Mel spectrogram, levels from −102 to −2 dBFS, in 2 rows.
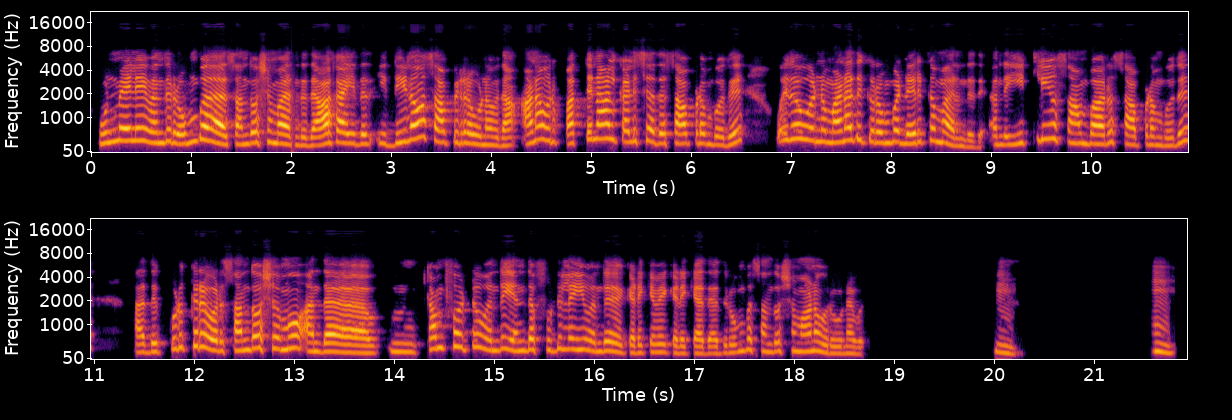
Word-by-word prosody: உண்மையிலேயே, 350 Hz, +3 st, +3 dB
வந்து 290 Hz, +3 st, -1 dB
ரொம்ப 320 Hz, +8 st, -2 dB, 0.4 s
சந்தோஷமா 285 Hz, +2 st, +1 dB
இருந்தது. 225 Hz, -1 st, -3 dB
ஆகா 295 Hz, +1 st, +4 dB
இது 265 Hz, -1 st, -2 dB, 0.3 s
தினம் 400 Hz, +9 st, +4 dB
சாப்புடுற 305 Hz, -2 st, +1 dB
உணவுதான். 225 Hz, -2 st, -1 dB
ஆனா, 380 Hz, -, +4 dB
ஒரு 315 Hz, -, -8 dB
பத்து 275 Hz, 0 st, +1 dB
நாள் 405 Hz, 0 st, +4 dB
கழித்து 315 Hz, +2 st, -1 dB
அத 275 Hz, -1 st, -1 dB
சாப்புடும்போது 270 Hz, -2 st, 0 dB, 0.5 s
ஏதோ 400 Hz, +2 st, +1 dB
ஒண்ணு 325 Hz, -2 st, -3 dB
மனதுக்கு 360 Hz, 0 st, +1 dB
ரொம்ப 290 Hz, +3 st, -2 dB
நெருக்கமா 300 Hz, +3 st, 0 dB
இருந்தது. 180 Hz, -5 st, -10 dB
அந்த 240 Hz, 0 st, -6 dB, 0.2 s
இட்லியும், 390 Hz, +7 st, -4 dB
சாம்பாரும் 275 Hz, +1 st, +2 dB
சாப்புடும்போது 235 Hz, +2 st, -3 dB, 0.5 s
அது 230 Hz, +1 st, -2 dB, 0.2 s
குடுக்குற 365 Hz, +4 st, -1 dB
ஒரு 260 Hz, -2 st, -1 dB
சந்தோஷமும், 330 Hz, +3 st, +1 dB
அந்த 245 Hz, 0 st, +1 dB, 1.0 s
கம்ஃபர்ட்டும் 345 Hz, 0 st, -1 dB
வந்து 280 Hz, +4 st, -5 dB
எந்த 270 Hz, +3 st, 0 dB
ஃபுட்லேயும் 300 Hz, -1 st, -4 dB
வந்து 260 Hz, +1 st, -1 dB, 0.2 s
கிடைக்கவே 220 Hz, +2 st, -4 dB
கிடைக்காது. 195 Hz, -1 st, -3 dB
அது 210 Hz, +2 st, -9 dB
ரொம்ப 280 Hz, +4 st, -5 dB
சந்தோஷமான 250 Hz, +1 st, -3 dB
ஒரு 195 Hz, -, -7 dB
உணவு. 190 Hz, -2 st, -8 dB, 1.3 s
ம். 205 Hz, -6 st, -9 dB, 1.3 s
ம். 230 Hz, -5 st, -4 dB
280 Hz, 125 wpm, -21 LUFS, 240-325 Hz, 1.3 s, ஆகா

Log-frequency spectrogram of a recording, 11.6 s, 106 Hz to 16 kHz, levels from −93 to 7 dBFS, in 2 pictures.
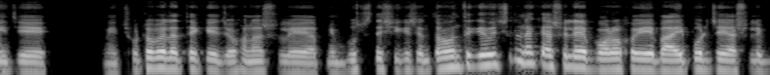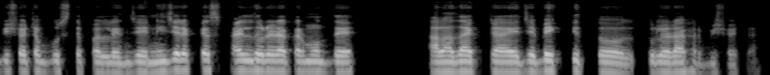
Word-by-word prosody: এই 130 Hz, -, -3 dB
যে 130 Hz, -, +1 dB, 0.5 s
মানে 120 Hz, -, -11 dB
ছোটবেলা 170 Hz, +1 st, +4 dB
থেকে 155 Hz, -1 st, 0 dB
যখন 135 Hz, +1 st, -2 dB
আসলে 130 Hz, -1 st, -7 dB, 0.2 s
আপনি 125 Hz, -, -12 dB
বুঝতে 145 Hz, +2 st, -6 dB
শিখেছেন 150 Hz, 0 st, -5 dB
তখন 175 Hz, +3 st, +5 dB
থেকে 205 Hz, -1 st, 0 dB
হয়েছিল? 215 Hz, +5 st, +1 dB
নাকি 240 Hz, -2 st, +1 dB
আসলে 190 Hz, -1 st, +2 dB, 0.2 s
বড় 155 Hz, 0 st, +5 dB
হয়ে 155 Hz, -1 st, +6 dB
বা 145 Hz, -, +6 dB
এই -, -, -1 dB
পর্যায়ে 150 Hz, -2 st, +2 dB
আসলে 140 Hz, +1 st, -8 dB
বিষয়টা 140 Hz, 0 st, -5 dB
বুঝতে 140 Hz, 0 st, -10 dB
পারলেন? 125 Hz, -1 st, -3 dB
যে 135 Hz, -, -1 dB
নিজের 135 Hz, +3 st, +1 dB
একটা 150 Hz, -, -2 dB
স্টাইল 145 Hz, 0 st, -2 dB
ধরে 140 Hz, -1 st, +2 dB
রাখার 140 Hz, 0 st, -2 dB
মধ্যে 130 Hz, 0 st, -2 dB, 0.7 s
আলাদা 130 Hz, +1 st, +2 dB
একটা 135 Hz, -, -6 dB
এই -, -, -4 dB
যে 135 Hz, -, +1 dB
ব্যক্তিত্ব 145 Hz, 0 st, -2 dB, 0.4 s
তুলে 130 Hz, -1 st, -2 dB
রাখার 125 Hz, -1 st, -7 dB
বিষয়টা? 105 Hz, -2 st, -22 dB
140 Hz, 205 wpm, -24 LUFS, 130-155 Hz, 0.7 s, হয়ে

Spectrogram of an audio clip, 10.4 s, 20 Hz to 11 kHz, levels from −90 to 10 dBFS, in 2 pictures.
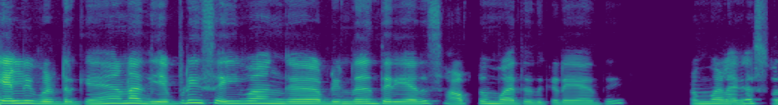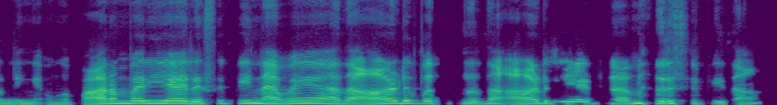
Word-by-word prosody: கேள்விப்பட்டுருக்கேன். 215 Hz, -5 st, +2 dB
ஆனா 255 Hz, +1 st, +3 dB
அது 215 Hz, -, -3 dB
எப்படி 260 Hz, +9 st, -3 dB, 0.2 s
செய்வாங்க? 230 Hz, -1 st, 0 dB, 0.2 s
அப்படின்றதும் 205 Hz, +2 st, -2 dB
தெரியாது. 200 Hz, +2 st, -1 dB
சாப்ட்டும் 205 Hz, +4 st, -4 dB
பார்த்ததும் 190 Hz, -2 st, -4 dB
கெடையாது. 180 Hz, +2 st, -7 dB, 0.5 s
ரொம்ப 195 Hz, +2 st, -4 dB
அழகா 195 Hz, +1 st, -3 dB
சொன்னீங்க. 185 Hz, -2 st, -6 dB
உங்க 170 Hz, -1 st, -9 dB
பாரம்பரிய 245 Hz, +5 st, +4 dB, 0.2 s
ரெசிபின்னாவே 235 Hz, +1 st, +1 dB, 0.2 s
அத 200 Hz, -, -1 dB, 0.2 s
ஆடு 250 Hz, +3 st, +4 dB
பத்தினது 220 Hz, -2 st, -4 dB
தான். 215 Hz, -, 0 dB
ஆடு 220 Hz, +2 st, +3 dB
ரிலேட்டடான 205 Hz, +3 st, -1 dB
ரெசிபி 200 Hz, -4 st, -7 dB
தான். 180 Hz, -, -7 dB
210 Hz, 140 wpm, -20 LUFS, 195-235 Hz, 0.5 s, பாரம்பரிய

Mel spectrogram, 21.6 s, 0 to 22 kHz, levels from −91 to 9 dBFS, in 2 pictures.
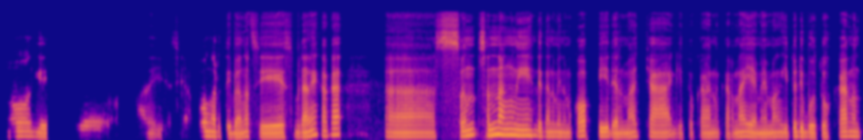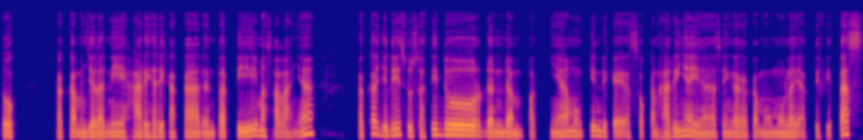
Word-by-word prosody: Oh 125 Hz, 0 st, -1 dB
gitu, 110 Hz, -1 st, -6 dB, 0.7 s
baik, 105 Hz, -3 st, -16 dB, 0.2 s
sekarang -, -, -26 dB
aku -, -, -5 dB
ngerti 120 Hz, -3 st, -2 dB
banget 115 Hz, +4 st, 0 dB
sih 105 Hz, 0 st, +2 dB, 0.2 s
sebenernya, 115 Hz, +8 st, +1 dB
Kakak, 165 Hz, +6 st, +2 dB, 0.6 s
eee, 110 Hz, 0 st, 0 dB, 0.3 s
sen 130 Hz, +3 st, +3 dB, 0.2 s
senang 160 Hz, +2 st, +5 dB
nih 150 Hz, 0 st, +4 dB
dengan 115 Hz, -1 st, -1 dB
minum 110 Hz, -1 st, -3 dB
kopi 135 Hz, -2 st, +1 dB
dan 105 Hz, 0 st, +1 dB
matcha 115 Hz, 0 st, -2 dB, 0.3 s
gitu 100 Hz, -1 st, -13 dB
kan. 105 Hz, 0 st, -4 dB
Karena 105 Hz, +2 st, -4 dB
ya 110 Hz, -, +2 dB
memang 110 Hz, +2 st, -1 dB
itu 110 Hz, +2 st, -1 dB
dibutuhkan 110 Hz, +2 st, 0 dB
untuk, 115 Hz, 0 st, 0 dB, 0.5 s
Kakak, 110 Hz, +3 st, -1 dB
menjalani 115 Hz, +1 st, +1 dB
hari-hari, 115 Hz, +1 st, -1 dB
Kakak 115 Hz, 0 st, -1 dB
dan 105 Hz, +1 st, -3 dB
tapi 125 Hz, +3 st, +2 dB
masalahnya, 115 Hz, +1 st, -2 dB, 0.6 s
Kakak, 180 Hz, +13 st, -1 dB
jadi 150 Hz, +4 st, +3 dB
susah 130 Hz, -2 st, -2 dB
tidur 155 Hz, -3 st, +7 dB
dan 115 Hz, 0 st, +3 dB
dampaknya 110 Hz, 0 st, -3 dB, 0.2 s
mungkin 120 Hz, +4 st, -2 dB
di -, -, 0 dB
keesokan 115 Hz, -1 st, -5 dB
harinya 120 Hz, +6 st, +1 dB
ya, 105 Hz, +1 st, -2 dB
sehingga, 110 Hz, 0 st, -3 dB
Kakak 120 Hz, +3 st, -5 dB
mau 110 Hz, -, -4 dB
mulai 110 Hz, +1 st, 0 dB
aktivitas, 115 Hz, -, -1 dB
115 Hz, 140 wpm, -23 LUFS, 110-130 Hz, 0.7 s, tidur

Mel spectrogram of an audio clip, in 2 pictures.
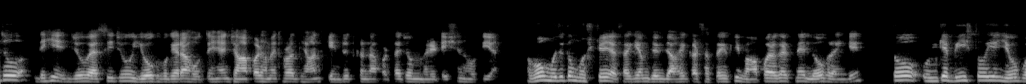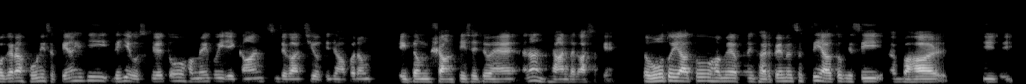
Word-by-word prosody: जो 210 Hz, 0 st, +2 dB
देखिये, 150 Hz, +2 st, 0 dB
जो 140 Hz, +1 st, 0 dB
ऐसी 135 Hz, +3 st, +2 dB
जो 155 Hz, +1 st, -4 dB
योग 135 Hz, -1 st, +1 dB
वगैरह 130 Hz, +1 st, +4 dB
होते 125 Hz, +2 st, -6 dB
है, 135 Hz, +1 st, +1 dB
जहाँ 125 Hz, -1 st, +4 dB
पर 145 Hz, -, +4 dB
हमें 135 Hz, 0 st, -3 dB
थोड़ा 140 Hz, 0 st, +1 dB
ध्यान 130 Hz, +1 st, -4 dB
केंद्रित 130 Hz, +1 st, -4 dB
करना 125 Hz, -1 st, -4 dB
पड़ता 130 Hz, -, -6 dB
है, -, -, -2 dB
जो 135 Hz, 0 st, -4 dB
मेडिटेशन 125 Hz, +2 st, -3 dB
होती 125 Hz, 0 st, -4 dB
है, -, -, -8 dB, 0.3 s
वो 185 Hz, +5 st, +4 dB
मुझे 180 Hz, 0 st, +1 dB
तो 195 Hz, +1 st, +1 dB
मुश्किल 160 Hz, +1 st, 0 dB
ही -, -, +5 dB
ऐसा 135 Hz, -, +2 dB
है 135 Hz, -, -2 dB
कि -, -, +1 dB
हम 140 Hz, 0 st, -3 dB
जिम 130 Hz, 0 st, 0 dB
जाके 130 Hz, +1 st, +1 dB
कर -, -, 0 dB
सकते 130 Hz, +2 st, -6 dB
हैं 140 Hz, -1 st, -1 dB
क्योंकि 160 Hz, -2 st, -4 dB
वहाँ 120 Hz, 0 st, +1 dB
पर 145 Hz, -, +6 dB
अगर 145 Hz, +2 st, +3 dB
इतने 150 Hz, 0 st, -2 dB
लोग 130 Hz, +2 st, 0 dB
रहेंगे, 120 Hz, +7 st, -3 dB, 0.3 s
तो 195 Hz, +1 st, +5 dB, 0.2 s
उनके 155 Hz, +5 st, +4 dB
बीच 185 Hz, +2 st, -2 dB
तो 190 Hz, -1 st, +2 dB
ये 185 Hz, 0 st, +3 dB
योग 160 Hz, -2 st, -1 dB
वगैरह 145 Hz, +3 st, +4 dB
हो 140 Hz, -, -2 dB
नहीं 160 Hz, -, -5 dB
सकती 140 Hz, -, -3 dB
ना, 160 Hz, -, -2 dB
क्योंकि 170 Hz, -1 st, -6 dB
देखिए, 150 Hz, +3 st, -2 dB
उसके 135 Hz, +1 st, -7 dB
लिए 140 Hz, -, +2 dB
तो 165 Hz, -, -4 dB
हमें 145 Hz, +2 st, -3 dB
कोई 150 Hz, 0 st, -4 dB
एकांत-सी 135 Hz, +2 st, -3 dB
जगह 130 Hz, -1 st, +2 dB
चाहिए 130 Hz, +1 st, -6 dB
होती 120 Hz, -, -12 dB
है, -, -, -13 dB
जहाँ 120 Hz, -1 st, -4 dB
पर 130 Hz, -1 st, -2 dB
हम 130 Hz, 0 st, -6 dB, 0.3 s
एकदम 130 Hz, 0 st, +1 dB
शांति 125 Hz, +2 st, +3 dB
से 130 Hz, 0 st, -4 dB
जो 130 Hz, +1 st, -1 dB
है, 125 Hz, +1 st, +4 dB
है 130 Hz, -, -9 dB
ना, -, -, +3 dB
ध्यान 120 Hz, 0 st, +2 dB
लगा 120 Hz, -1 st, +1 dB
सकें। -, -, -11 dB, 0.3 s
तो 140 Hz, -, +2 dB
वो 155 Hz, +3 st, +5 dB
तो 175 Hz, -, +1 dB
या 160 Hz, -3 st, +7 dB
तो 170 Hz, -1 st, -2 dB
हमें 150 Hz, -1 st, +1 dB
अपने 145 Hz, 0 st, -2 dB
घर 125 Hz, -2 st, +1 dB
पे 150 Hz, -, +4 dB
मिल 150 Hz, -, -2 dB
सकती 155 Hz, +3 st, -5 dB
है -, -, +3 dB
या 135 Hz, -, +8 dB
तो 150 Hz, -, -2 dB
किसी 145 Hz, +1 st, 0 dB, 0.2 s
अ, -, -, -7 dB
बाहर 125 Hz, +1 st, +7 dB, 0.4 s
जी, 260 Hz, 0 st, -2 dB
जी। 360 Hz, -, -14 dB
140 Hz, 285 wpm, -24 LUFS, 130-155 Hz, 0.4 s, या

